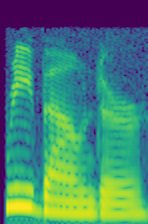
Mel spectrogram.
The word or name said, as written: rebounder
